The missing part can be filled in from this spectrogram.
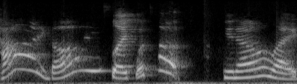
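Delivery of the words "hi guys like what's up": put-on, very high, sing-song, jolly and polite. Speaker retelling how their dad greeted people at the truck; imitating dad's jolly, polite greeting. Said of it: "just trying to be like jolly and polite".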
